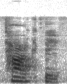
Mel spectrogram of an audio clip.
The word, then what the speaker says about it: talkative: next word is talkative talkative that's not talkative but that's talkative you have to stress the first letter the talkative talkative means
